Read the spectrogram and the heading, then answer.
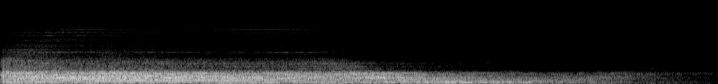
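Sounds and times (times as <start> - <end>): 
atmospheric visual effects sounds: 0.0 - 6.2.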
